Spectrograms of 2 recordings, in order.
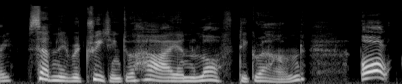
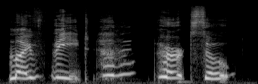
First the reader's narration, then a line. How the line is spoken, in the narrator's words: sobbed Rilla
